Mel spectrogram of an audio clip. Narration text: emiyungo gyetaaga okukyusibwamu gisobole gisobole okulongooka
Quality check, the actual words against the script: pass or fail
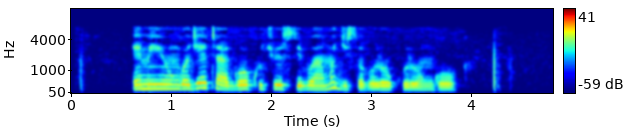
fail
